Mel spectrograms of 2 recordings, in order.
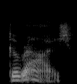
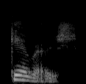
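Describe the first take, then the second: First: Garage said guh-RAHZH, stressed on the second syllable; garage with American second-syllable stress; American pronunciation. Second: Garage said GARR-izh, stressed on the first syllable; garage with English first-syllable stress; English pronunciation. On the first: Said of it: "We say garage in the United States". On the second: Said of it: "they say it in England with an English accent". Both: Shown as a demonstration.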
